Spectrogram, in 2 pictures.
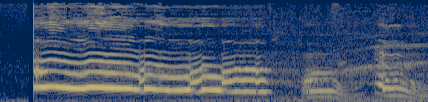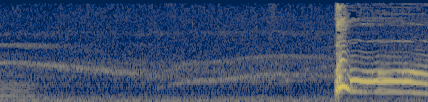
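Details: A dog howling, from a compilation of dogs and puppies howling like wolves: a long wavering howl, then broken falling notes, a fading tail, and a final loud howl starting abruptly.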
